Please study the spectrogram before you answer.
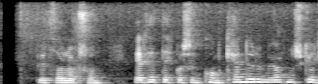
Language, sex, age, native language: Icelandic, female, 20-29, Icelandic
